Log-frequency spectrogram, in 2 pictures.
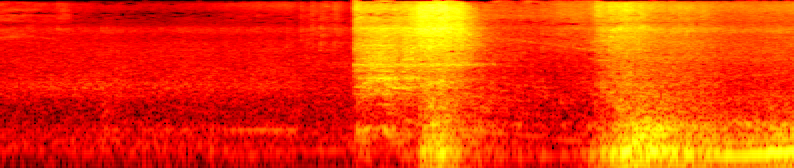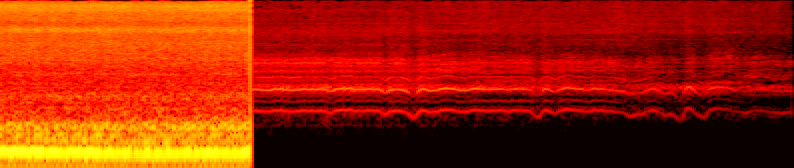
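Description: Countach replica's engine started up: a loud burst about three seconds in, then a second surge a second later that settles into loud steady running. The running cuts off suddenly a few seconds later, leaving only a faint, steady, slightly wavering hum.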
